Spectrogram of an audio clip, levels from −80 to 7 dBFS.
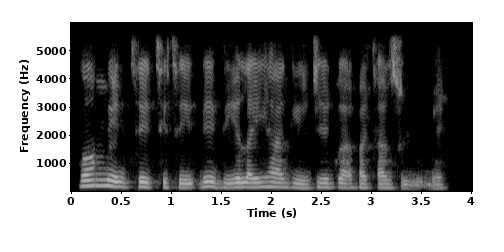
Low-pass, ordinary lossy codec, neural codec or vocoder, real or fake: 5.4 kHz; none; vocoder, 22.05 kHz, 80 mel bands, HiFi-GAN; fake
